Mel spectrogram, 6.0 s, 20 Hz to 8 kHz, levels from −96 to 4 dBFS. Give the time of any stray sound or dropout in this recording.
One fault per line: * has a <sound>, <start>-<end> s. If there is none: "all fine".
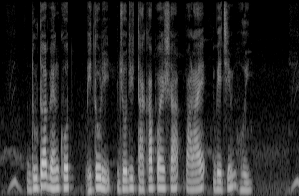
all fine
